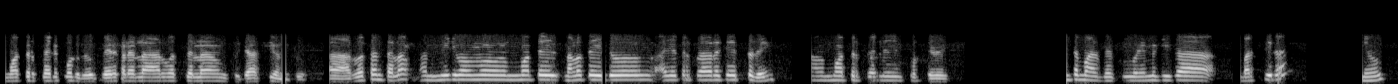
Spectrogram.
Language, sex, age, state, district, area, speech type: Kannada, male, 30-45, Karnataka, Dakshina Kannada, rural, conversation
